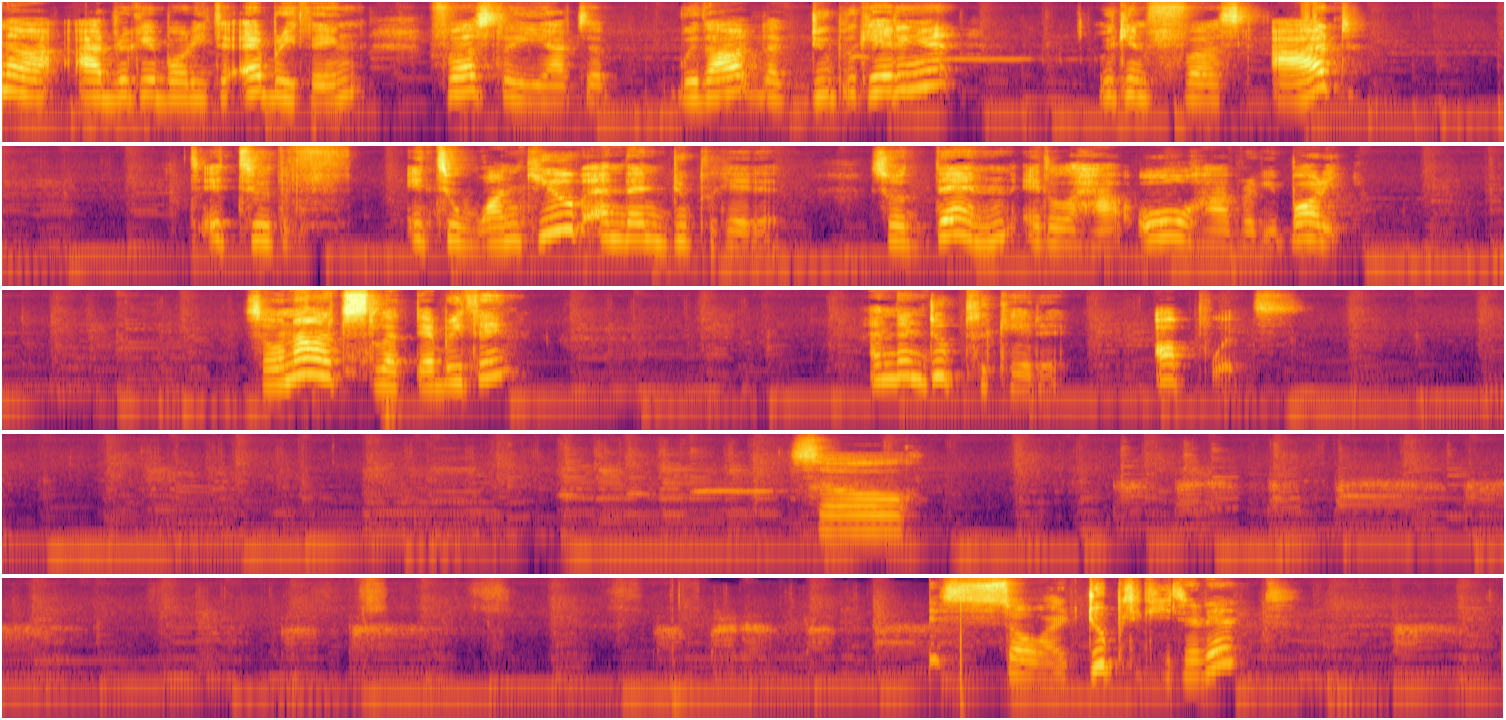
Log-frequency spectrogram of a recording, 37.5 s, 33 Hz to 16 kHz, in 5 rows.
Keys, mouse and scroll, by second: 1.0-2.3 drag, 3.2-4.5 drag, 5.5-6.6 drag, 7.7-8.8 drag, 9.2 click, 9.8 click, 10.2 click, 10.6 click, 13.5 shift+click, 14.1 shift+click, 14.6 shift+click, 15.1 shift+click, 15.7 shift+click, 16.2 shift+click, 16.6 shift+click, 16.9-17.4 middle drag, 17.4-17.7 scroll up 2, 17.7-18.5 middle drag, 18.5 scroll up 1, 18.6-19.5 middle drag, 19.5 shift+d, 22.4-22.8 scroll up 2, 22.8 middle click, 23.4-23.9 scroll down 1, 23.9-24.8 middle drag, 24.8-25.5 scroll up 1, 25.5 g, 32.3-32.7 scroll down 3, 32.7-33.8 middle drag, 35.4-37.5 scroll up 1.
